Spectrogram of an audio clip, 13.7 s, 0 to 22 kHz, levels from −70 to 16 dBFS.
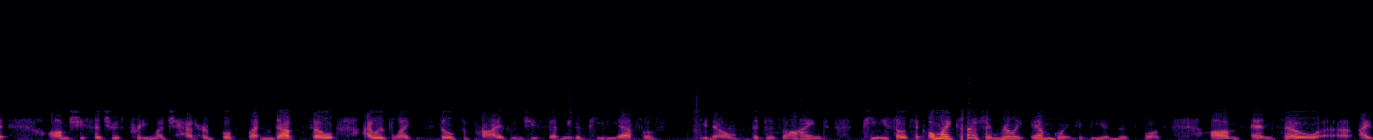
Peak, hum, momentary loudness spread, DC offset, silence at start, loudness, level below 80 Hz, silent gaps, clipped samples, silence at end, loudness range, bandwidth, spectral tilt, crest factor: -8 dBFS; none; 14 LU; under 0.1%; 0 s; -28 LUFS; -68 dBFS; none; under 0.1%; 0 s; 5 LU; 9.4 kHz; -6.5 dB/octave; 20 dB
